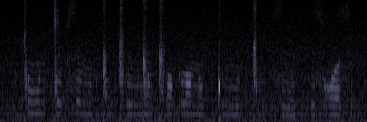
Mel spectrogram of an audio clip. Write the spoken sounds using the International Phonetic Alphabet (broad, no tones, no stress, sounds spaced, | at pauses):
ǀ ũ v ũ n ǀ ɪ p s ɪ l n ũ p ɡ͡ǁ ũ ǁʰ ɪ l ŋ͡ǁ ũ ǁʰ ɔ k l ɔ n ũ k ǃ i n ɪ p ɡ͡ǁ ɔ̃ k s ɪ | ɪ s ʁʷ ə s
